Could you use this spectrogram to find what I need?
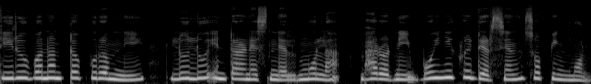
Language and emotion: Bodo, neutral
